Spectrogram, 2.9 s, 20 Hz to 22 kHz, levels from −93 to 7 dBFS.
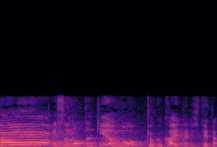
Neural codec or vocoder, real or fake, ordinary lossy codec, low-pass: none; real; none; none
